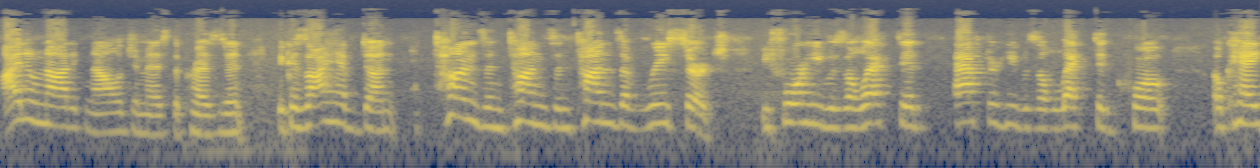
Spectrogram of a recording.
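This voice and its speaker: Speaking at a moderate pace, a woman with a plain, everyday voice pitches fairly high and varies it in an ordinary way. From United States. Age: 60s. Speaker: radio show guest. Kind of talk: radio interview. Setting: radio show.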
